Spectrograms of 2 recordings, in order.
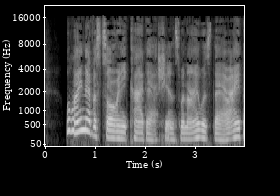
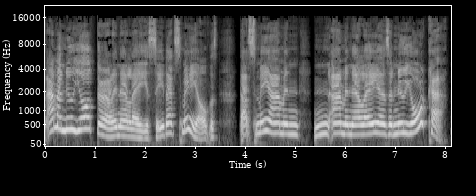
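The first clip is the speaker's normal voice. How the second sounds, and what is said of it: Put-on New York accent. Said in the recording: “you're going New York. You're doing New York.”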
